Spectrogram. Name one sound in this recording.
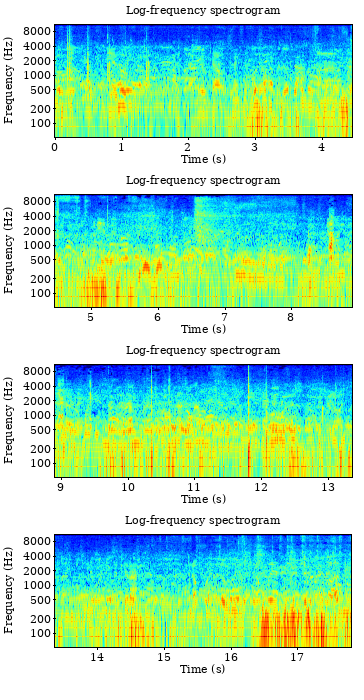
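Players call out to each other on an open field.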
